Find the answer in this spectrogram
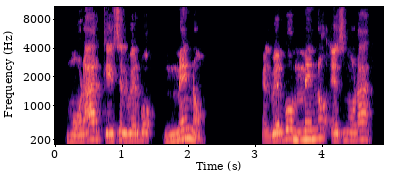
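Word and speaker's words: μένω: Ahora, ustedes han de saber que en el idioma original el verbo morar es el verbo meno, así se pronuncia, les muestro.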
